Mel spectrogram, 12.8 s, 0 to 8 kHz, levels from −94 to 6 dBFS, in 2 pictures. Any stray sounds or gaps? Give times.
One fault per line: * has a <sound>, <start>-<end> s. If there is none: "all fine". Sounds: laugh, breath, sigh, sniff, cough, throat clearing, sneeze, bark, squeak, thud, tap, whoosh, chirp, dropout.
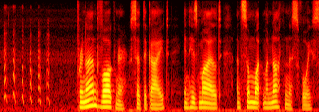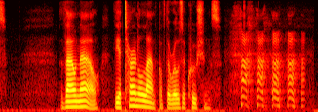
* has a laugh, 0.1-1.0 s
* has a laugh, 11.0-12.5 s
